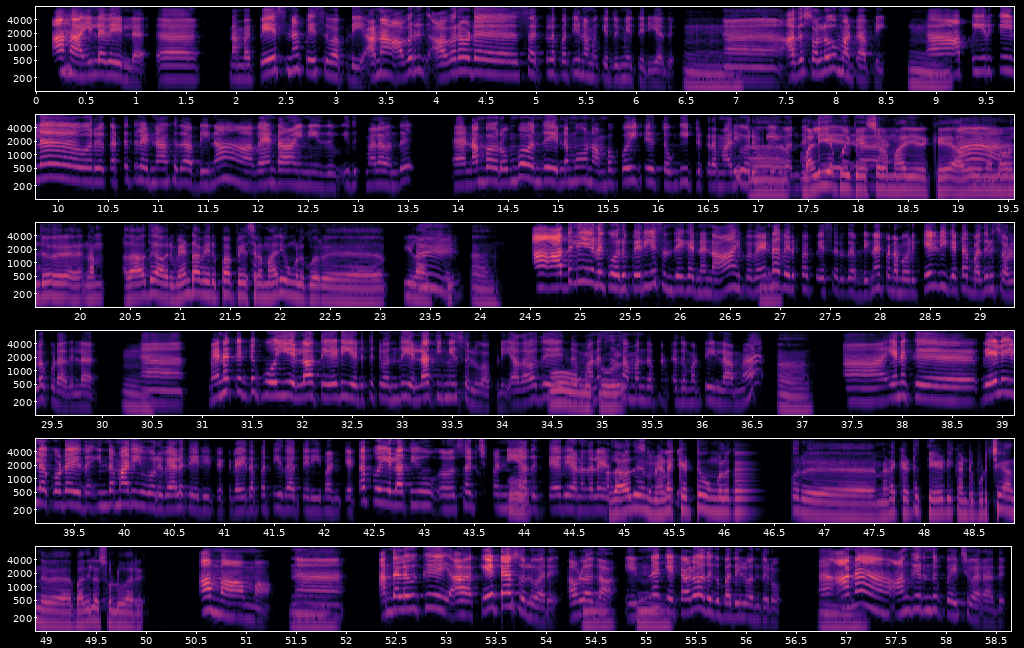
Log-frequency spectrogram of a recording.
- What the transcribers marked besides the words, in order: in English: "சர்க்கிள"; drawn out: "ம்"; laughing while speaking: "ஃபீல் வந்துச்சு"; grunt; drawn out: "ஒரு"; "ஆச்சு" said as "ஆன்சி"; drawn out: "ஆ"; "இதை" said as "இத"; in English: "சர்ச்"; other background noise; tapping
- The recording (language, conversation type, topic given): Tamil, podcast, ஒரு உறவு முடிந்ததற்கான வருத்தத்தை எப்படிச் சமாளிக்கிறீர்கள்?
